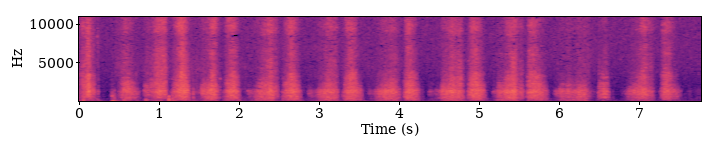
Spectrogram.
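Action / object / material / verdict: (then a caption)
scrape / silicone ear of a binaural microphone / silicone / none. Fingertips rub and scratch the lower part of a soft, solid silicone ear on a 3Dio binaural microphone, near the ear opening. Quiet, evenly paced swishing scrapes come in separate rasping bursts that reach up into bright highs over a dull low rumble. An occasional soft bump is heard as the fingers press the ear.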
